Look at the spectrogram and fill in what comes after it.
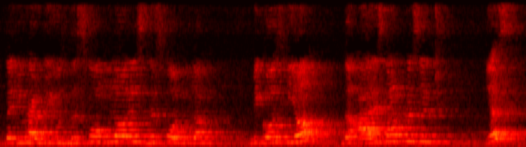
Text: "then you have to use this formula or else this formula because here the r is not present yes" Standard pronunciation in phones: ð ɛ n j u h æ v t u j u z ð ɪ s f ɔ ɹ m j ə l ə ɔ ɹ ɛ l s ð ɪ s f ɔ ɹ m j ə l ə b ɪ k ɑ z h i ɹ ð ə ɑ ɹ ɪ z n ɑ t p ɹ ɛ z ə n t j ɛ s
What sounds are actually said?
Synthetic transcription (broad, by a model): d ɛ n j u h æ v t u j u z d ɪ s f ɔ ɹ m j ə l ə ɔ ɹ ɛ s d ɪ s f ɔ ɹ m j ə l ə b ɪ k ɑ z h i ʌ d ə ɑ ɹ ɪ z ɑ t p ɹ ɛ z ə n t j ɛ s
